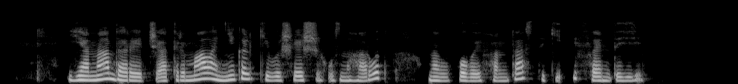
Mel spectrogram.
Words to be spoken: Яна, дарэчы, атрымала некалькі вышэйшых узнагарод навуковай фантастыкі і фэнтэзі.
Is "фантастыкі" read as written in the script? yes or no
yes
